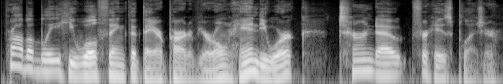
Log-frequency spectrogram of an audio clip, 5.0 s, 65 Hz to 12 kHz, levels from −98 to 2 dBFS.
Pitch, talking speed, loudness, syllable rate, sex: 105 Hz, 205 wpm, -17 LUFS, 5.4 syllables/s, male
